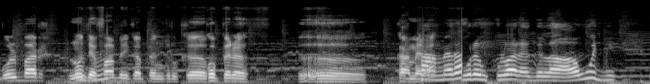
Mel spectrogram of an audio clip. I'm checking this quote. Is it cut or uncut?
cut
